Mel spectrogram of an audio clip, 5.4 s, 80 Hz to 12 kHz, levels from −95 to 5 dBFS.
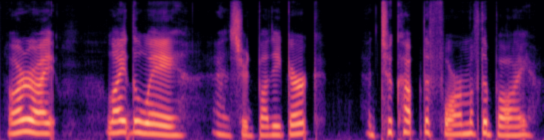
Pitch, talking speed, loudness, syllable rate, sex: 230 Hz, 175 wpm, -17 LUFS, 5.0 syllables/s, female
